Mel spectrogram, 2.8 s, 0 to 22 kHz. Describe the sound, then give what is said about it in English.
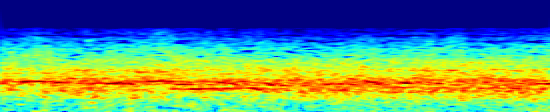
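A ballpark crowd applauds as Don Drysdale comes to the plate in the fourth inning of a 1957 Cardinals–Dodgers game, a steady, muffled wash of clapping and crowd noise at an even level throughout. “deserves the round of applause he gets as he comes up to the plate right now.”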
